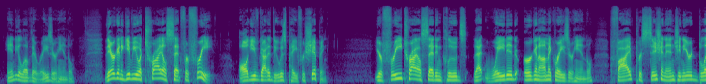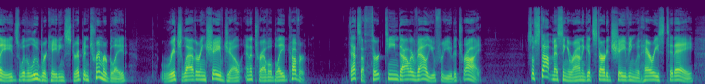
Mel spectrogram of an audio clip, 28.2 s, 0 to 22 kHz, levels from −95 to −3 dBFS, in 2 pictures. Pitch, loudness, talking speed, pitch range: 140 Hz, -21 LUFS, 155 wpm, 120-155 Hz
